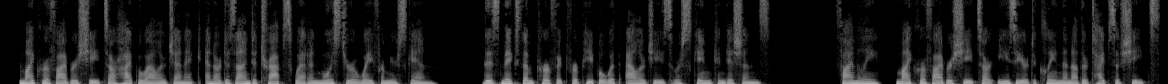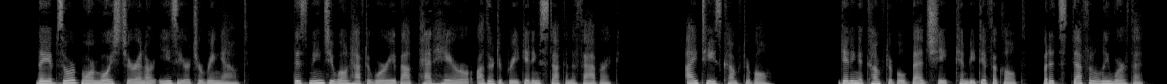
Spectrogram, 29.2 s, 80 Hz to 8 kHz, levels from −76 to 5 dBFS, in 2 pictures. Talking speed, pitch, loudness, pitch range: 170 wpm, 145 Hz, -28 LUFS, 130-165 Hz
